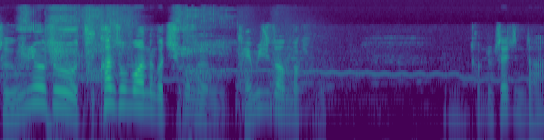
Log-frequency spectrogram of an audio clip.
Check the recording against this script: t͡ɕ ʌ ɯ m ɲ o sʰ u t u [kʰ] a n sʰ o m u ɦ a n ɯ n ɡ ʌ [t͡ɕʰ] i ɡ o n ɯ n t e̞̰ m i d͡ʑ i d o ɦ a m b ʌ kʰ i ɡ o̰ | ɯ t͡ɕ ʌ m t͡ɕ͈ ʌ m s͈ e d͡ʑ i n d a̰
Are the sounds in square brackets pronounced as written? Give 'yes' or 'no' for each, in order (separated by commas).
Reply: yes, yes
